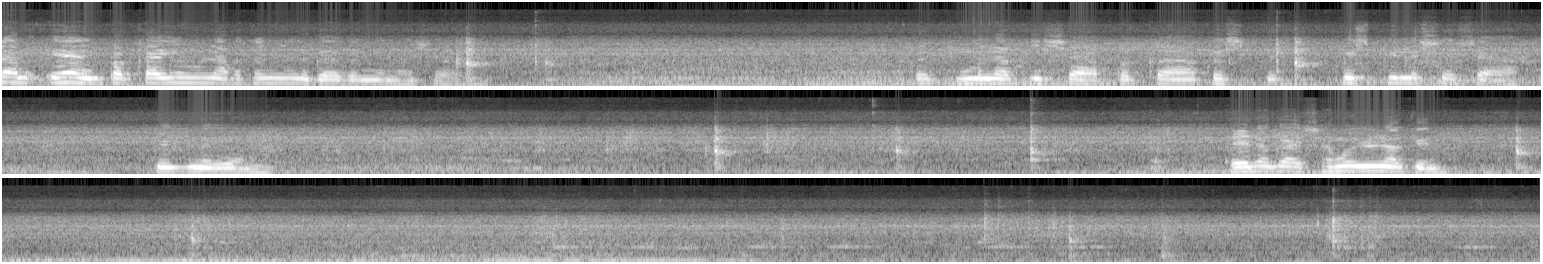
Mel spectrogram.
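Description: Metal tongs clink against a metal pan.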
